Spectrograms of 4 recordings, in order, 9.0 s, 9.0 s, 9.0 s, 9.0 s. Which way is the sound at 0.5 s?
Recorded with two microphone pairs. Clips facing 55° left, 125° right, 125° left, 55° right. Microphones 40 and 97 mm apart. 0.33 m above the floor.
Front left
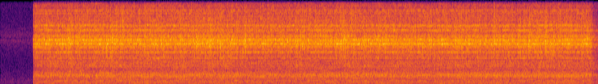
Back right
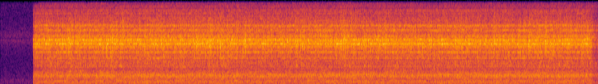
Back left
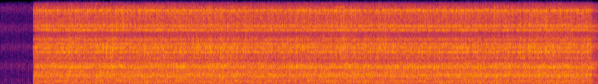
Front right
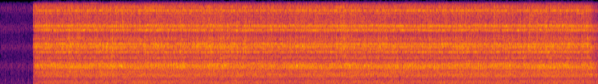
155° left.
